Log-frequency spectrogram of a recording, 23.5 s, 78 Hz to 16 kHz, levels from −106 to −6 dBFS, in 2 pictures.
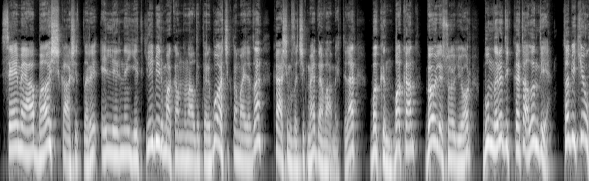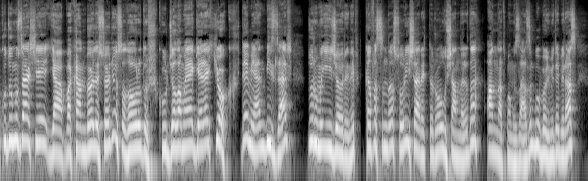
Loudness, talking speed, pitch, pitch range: -20 LUFS, 135 wpm, 185 Hz, 155-215 Hz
